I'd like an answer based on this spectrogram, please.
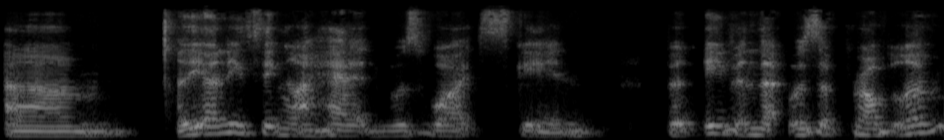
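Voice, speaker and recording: A woman speaks at a fairly slow pace with an Australian accent. Her pitch swings very widely. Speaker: academic speaker. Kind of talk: interpreted talk.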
